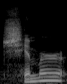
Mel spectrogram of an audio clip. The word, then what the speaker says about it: Chimer: the kimer too yeah how do you guys pronounce it do you do chimmer or kimer because we pronounce Chim as Chim not as Kim but typically people pronounce kimer is kimer and not chimer is usually how I've heard it the kimer yeah you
